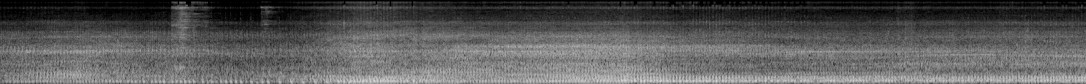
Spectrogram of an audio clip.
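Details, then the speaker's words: Rusi scooter, overhauled and rebored GY6 after exhaust valve repair and lapping cured a lost-compression hard start: starts on one push, then a smooth, even putter at about four beats a second with no misses or ticking; normal idle. "Oh, ayos. One click lang yung super hard start. Okay na."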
